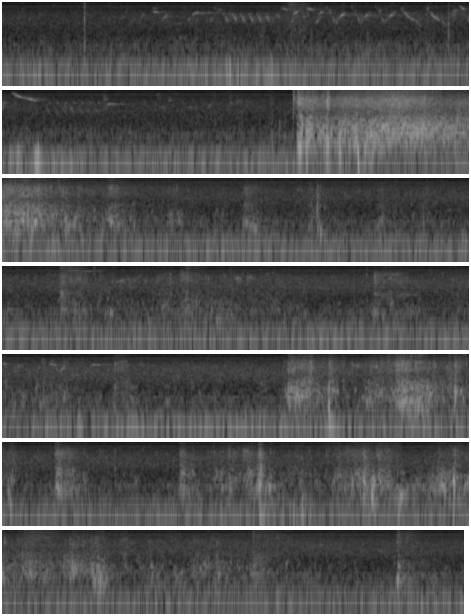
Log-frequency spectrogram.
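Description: A big splash as a person drops into a river, lasting about two seconds, a quarter of the way in. Near the end, repeated shorter splashes as the swimmer's arms and body move through the water.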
